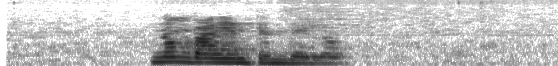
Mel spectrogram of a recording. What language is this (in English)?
Galician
